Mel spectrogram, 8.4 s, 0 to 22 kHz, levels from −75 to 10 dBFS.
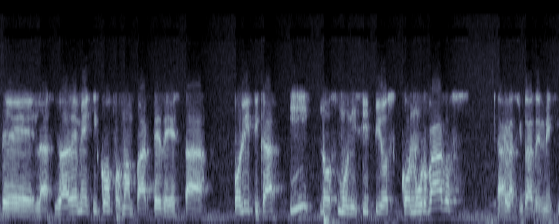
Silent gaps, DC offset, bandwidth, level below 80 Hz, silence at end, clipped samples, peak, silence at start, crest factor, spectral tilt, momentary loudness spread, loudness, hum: none; under 0.1%; 17 kHz; -42 dBFS; 0 s; under 0.1%; -2 dBFS; 0 s; 12 dB; -5 dB/octave; 4 LU; -14 LUFS; none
